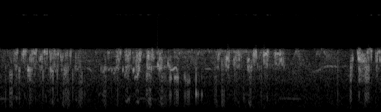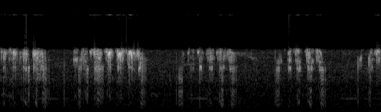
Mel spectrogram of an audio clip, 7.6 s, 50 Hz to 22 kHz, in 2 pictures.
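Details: Black stork nest in Estonia, 6 June 2011, as the adults swap places and feed: noisy, grating pulse trains come in separate bursts of about one second, with quieter gaps between them.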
